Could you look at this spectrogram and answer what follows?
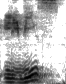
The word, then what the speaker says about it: Levi's: Джинсы Levi's именно так произносят. Никаких этих ваших Levi's-ов там и не признают.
